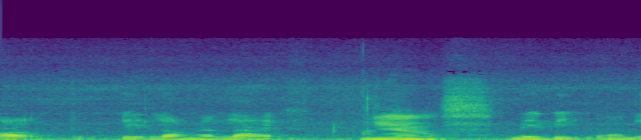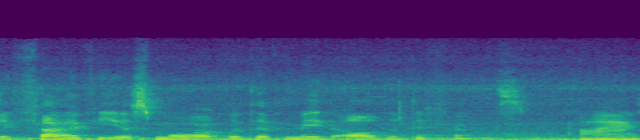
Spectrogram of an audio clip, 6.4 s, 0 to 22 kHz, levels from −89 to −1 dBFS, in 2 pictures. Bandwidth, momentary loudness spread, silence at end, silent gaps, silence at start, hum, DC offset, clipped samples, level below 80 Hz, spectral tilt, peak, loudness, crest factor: 14.5 kHz; 9 LU; 0 s; none; 0 s; none; under 0.1%; under 0.1%; -40 dBFS; -5.5 dB/octave; -2 dBFS; -18 LUFS; 16 dB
